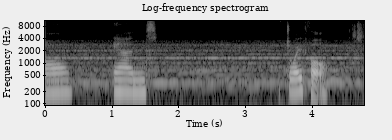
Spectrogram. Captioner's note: spray can rattling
